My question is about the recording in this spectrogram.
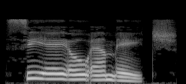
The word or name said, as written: caomh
